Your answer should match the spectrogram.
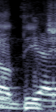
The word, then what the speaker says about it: El Dicho: He pronounced it like Rican. Dicho. – Dicho. – El Bicho. – El Dicho. – I mean, El Dicho. Yeah, I'm sorry.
